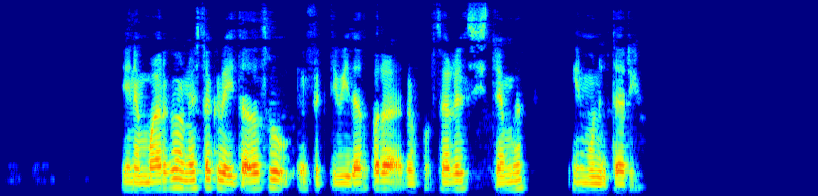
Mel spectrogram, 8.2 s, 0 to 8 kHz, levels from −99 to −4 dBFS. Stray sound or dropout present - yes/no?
no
